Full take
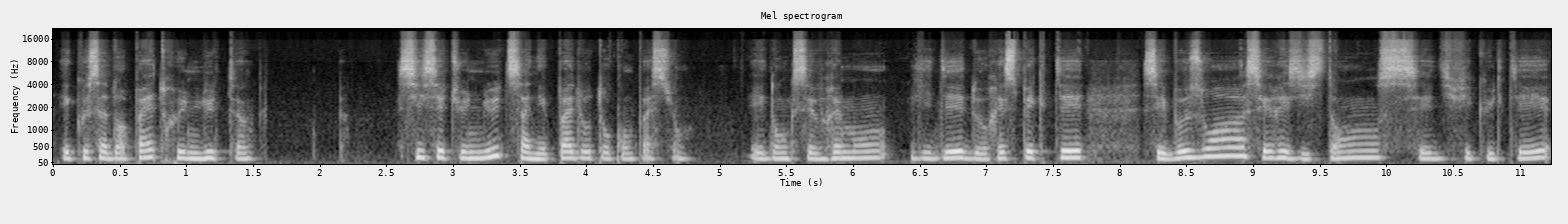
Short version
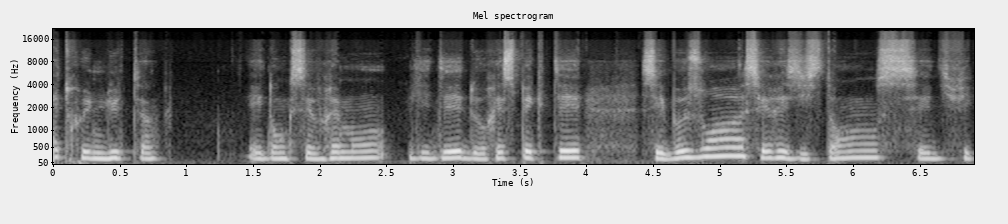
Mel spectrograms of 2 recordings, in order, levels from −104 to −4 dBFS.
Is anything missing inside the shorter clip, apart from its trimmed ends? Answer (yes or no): yes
